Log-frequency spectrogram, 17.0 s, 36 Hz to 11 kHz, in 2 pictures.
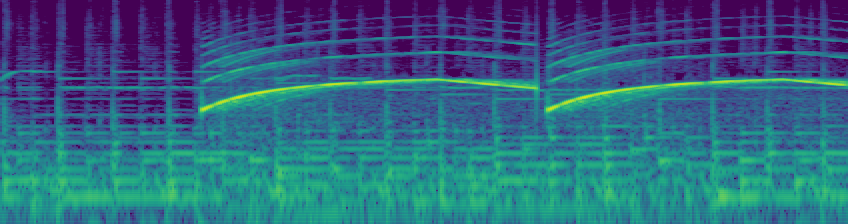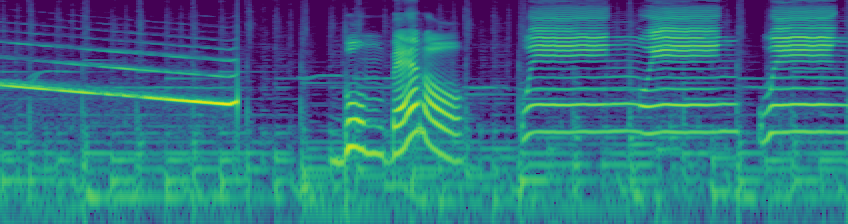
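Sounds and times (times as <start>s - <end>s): background music with steady beat: 0.0s - 16.9s
fire engine siren wailing: 2.0s - 10.9s.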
